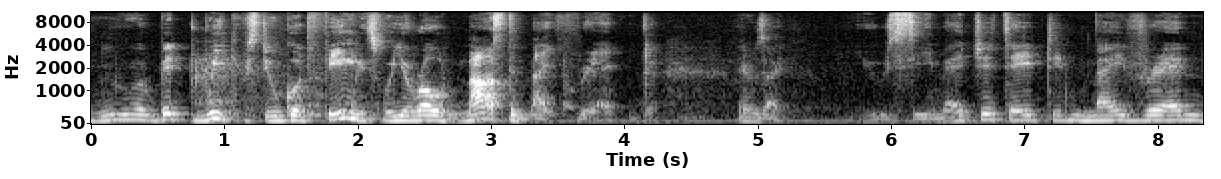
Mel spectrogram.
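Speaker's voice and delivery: soft, hushed imitation of the old Emperor; lightly voiced Palpatine. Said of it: "he's like".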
